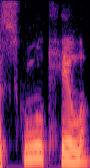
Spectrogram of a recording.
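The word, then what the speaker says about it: Schuylkill: a place in Wales it is called the school kill River spelled exactly as you see it on the PowerPoint it took a very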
